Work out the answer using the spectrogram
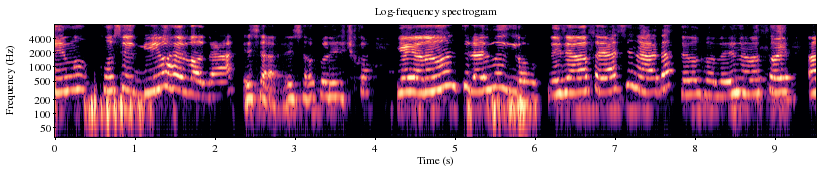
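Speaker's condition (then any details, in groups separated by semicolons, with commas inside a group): Cerebral palsy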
